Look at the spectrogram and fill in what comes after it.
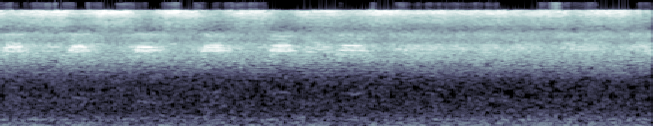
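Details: A dense cicada drone in the heat of summer: a high, hissing buzz pulsing evenly around two beats per second.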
